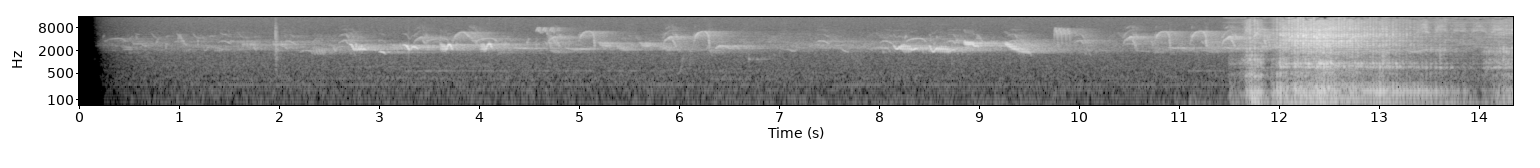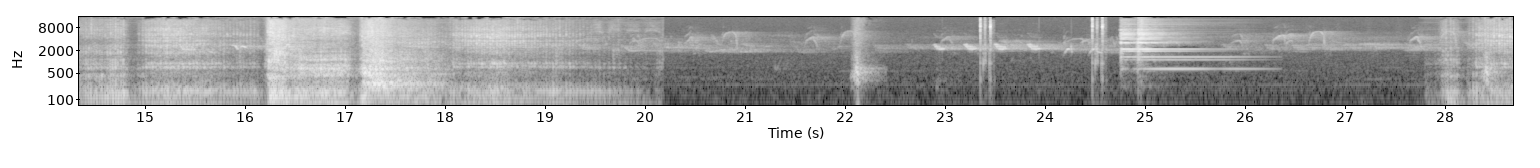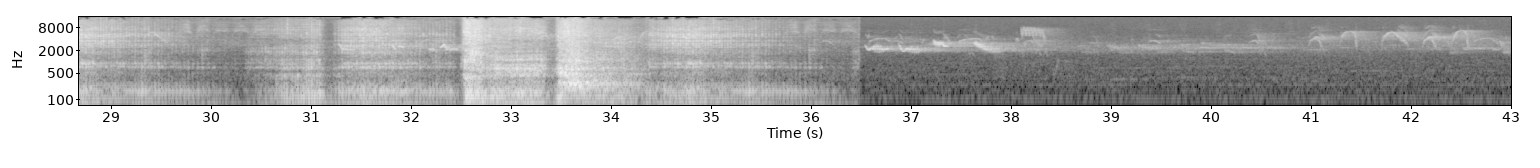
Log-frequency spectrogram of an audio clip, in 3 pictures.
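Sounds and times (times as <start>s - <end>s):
birds chirping: 0.4s - 43.0s
tiger roaring: 11.5s - 20.2s, 27.8s - 36.5s.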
